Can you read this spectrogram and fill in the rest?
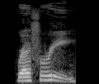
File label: "referee", spelling voice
